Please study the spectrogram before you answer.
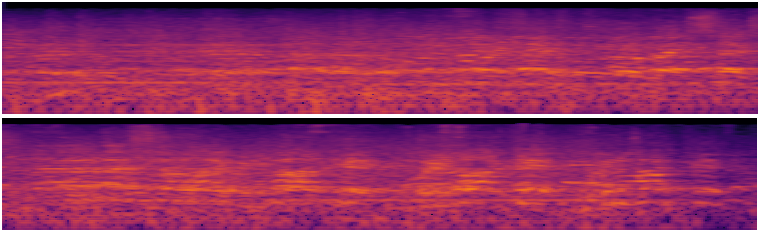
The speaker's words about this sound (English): The footage shows the supporters refusing to let this man on the train, and at one point he's physically pushed away from the carriage. And you can hear the fans chanting, "We're racist, we're racist, that's the way we like it."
